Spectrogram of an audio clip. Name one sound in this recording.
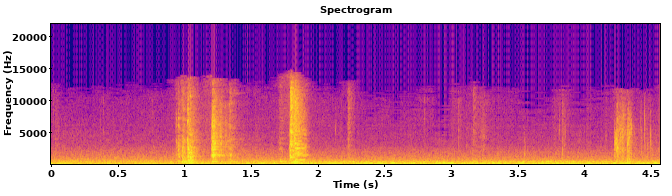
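Objects crack and burst in the fire with sharp pops.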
